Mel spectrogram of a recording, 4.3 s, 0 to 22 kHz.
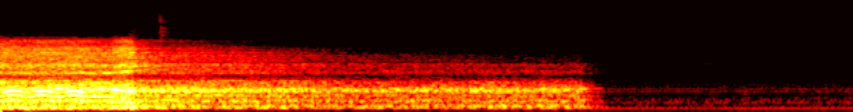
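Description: Overdriven electric guitar (Gibson SG) played through a Marshall JMP-1 preamp, 9100 power amp and 4x12 cabinets: held notes with wide vibrato at first, then ringing out and fading with effects trails. The sound cuts off suddenly about three seconds in, leaving only a low amp hum.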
